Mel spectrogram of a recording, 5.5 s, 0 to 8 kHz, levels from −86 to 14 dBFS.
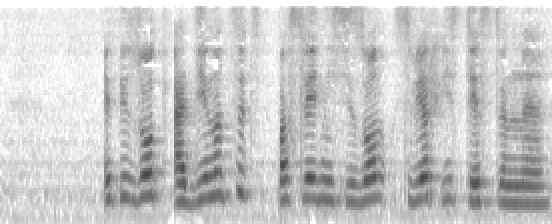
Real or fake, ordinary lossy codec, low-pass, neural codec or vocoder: fake; MP3, 32 kbps; 7.2 kHz; codec, 16 kHz in and 24 kHz out, 1 kbps, XY-Tokenizer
